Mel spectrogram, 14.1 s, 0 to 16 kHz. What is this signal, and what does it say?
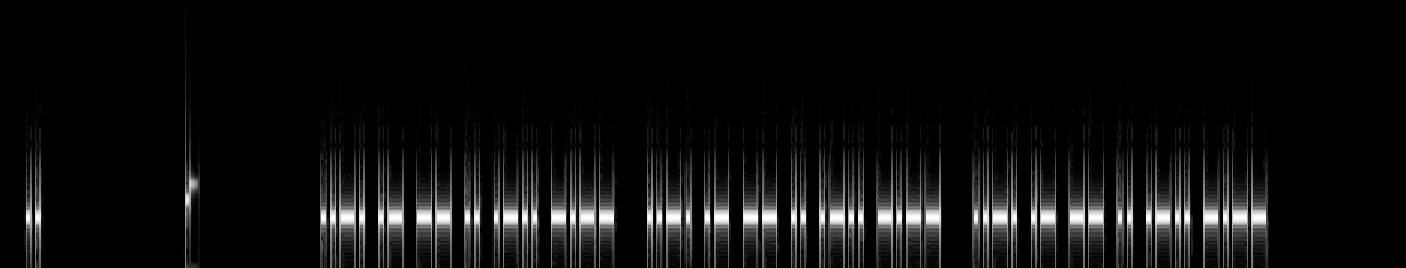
Morse code, heard as a keyed tone, about 25 wpm, 700 Hz. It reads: I FAMILY FAMILY FAMILY
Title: Top 500 Words Repeated 25wpm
